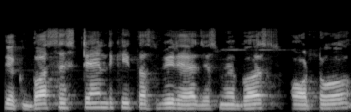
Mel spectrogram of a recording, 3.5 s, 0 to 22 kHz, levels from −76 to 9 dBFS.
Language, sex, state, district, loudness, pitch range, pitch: Hindi, male, Bihar, Samastipur, -16 LUFS, 140-160 Hz, 150 Hz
